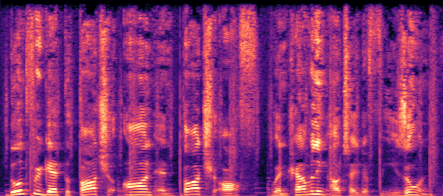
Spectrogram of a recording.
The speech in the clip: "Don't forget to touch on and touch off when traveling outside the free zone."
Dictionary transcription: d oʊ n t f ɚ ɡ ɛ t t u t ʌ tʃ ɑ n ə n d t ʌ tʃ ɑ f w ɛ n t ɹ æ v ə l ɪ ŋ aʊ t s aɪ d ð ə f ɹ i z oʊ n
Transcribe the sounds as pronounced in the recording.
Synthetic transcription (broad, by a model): d oʊ n t f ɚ ɡ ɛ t t u t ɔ tʃ ɑ n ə n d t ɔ tʃ ɑ f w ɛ n t ɹ æ v ə l ɪ ŋ aʊ t s aɪ d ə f i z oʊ n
